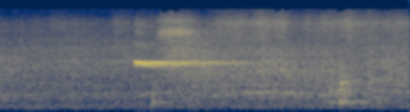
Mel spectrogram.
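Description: A hockey referee's whistle blown once about a second in: a sudden high, shrill blast held for about a second, then fading. Voices murmur underneath.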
